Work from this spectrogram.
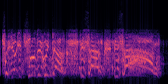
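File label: Korean damaged engine mood high; War Thunder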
